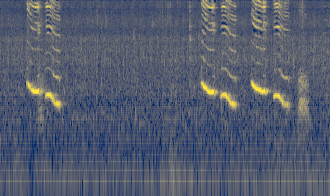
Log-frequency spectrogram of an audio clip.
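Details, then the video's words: Masked laughingthrush mating call, used to raise breeding drive: three clear two-part descending whistles separated by pauses of about three seconds and one second, over a low steady background hiss. "poksay hongkong kawin"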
